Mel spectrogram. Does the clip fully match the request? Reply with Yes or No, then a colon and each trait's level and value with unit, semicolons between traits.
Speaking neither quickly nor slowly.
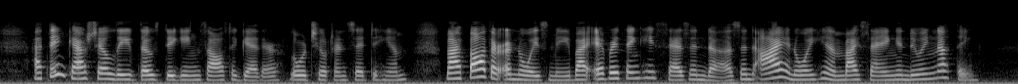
Yes: average, 190 wpm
